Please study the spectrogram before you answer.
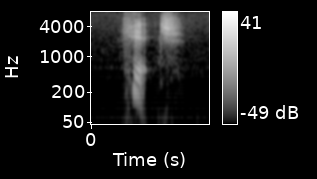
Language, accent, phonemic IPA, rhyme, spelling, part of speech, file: English, US, /hɪt͡ʃ/, -ɪtʃ, hitch, noun / verb, En-us-hitch.ogg
- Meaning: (noun) 1. A sudden pull 2. Any of various knots used to attach a rope to an object other than another rope 3. A fastener or connection point, as for a trailer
